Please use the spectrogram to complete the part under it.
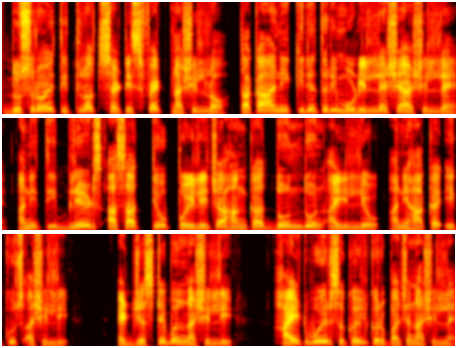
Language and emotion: Goan Konkani, neutral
